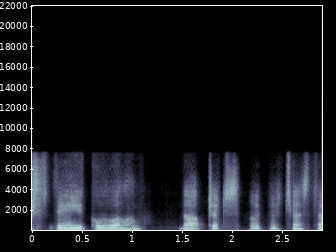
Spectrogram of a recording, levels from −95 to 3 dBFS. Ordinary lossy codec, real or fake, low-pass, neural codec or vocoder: none; fake; none; codec, 16 kHz, 0.5 kbps, FreqCodec, smaller model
